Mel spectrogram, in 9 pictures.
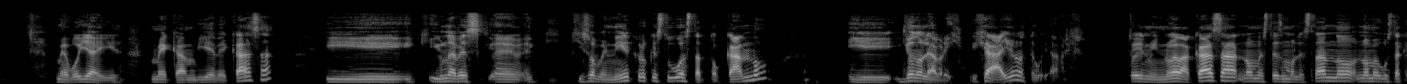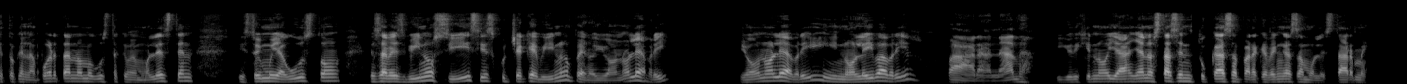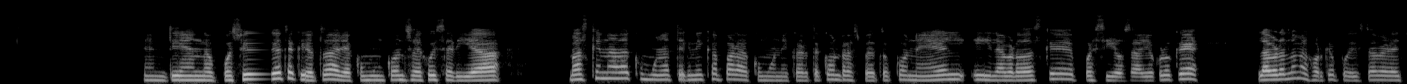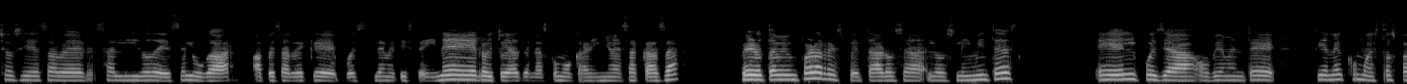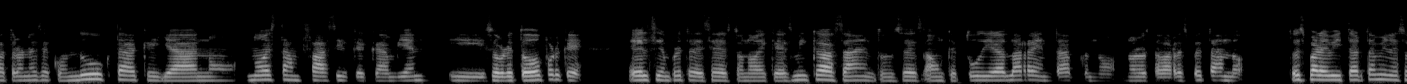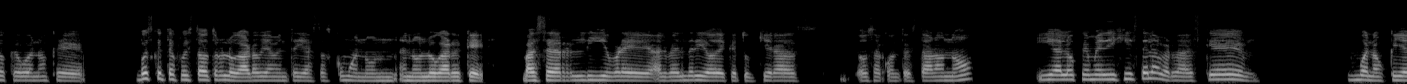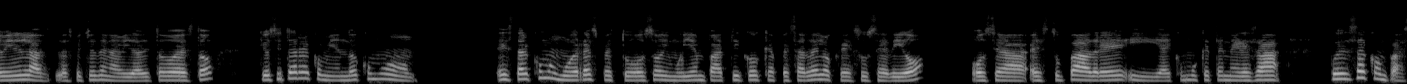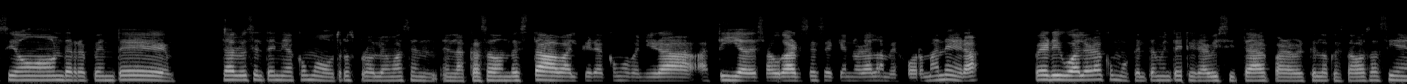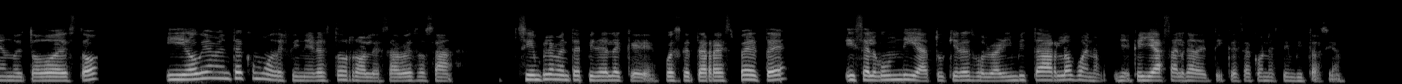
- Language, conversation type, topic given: Spanish, advice, ¿Cómo pueden resolver los desacuerdos sobre la crianza sin dañar la relación familiar?
- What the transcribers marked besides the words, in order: tapping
